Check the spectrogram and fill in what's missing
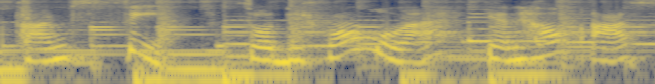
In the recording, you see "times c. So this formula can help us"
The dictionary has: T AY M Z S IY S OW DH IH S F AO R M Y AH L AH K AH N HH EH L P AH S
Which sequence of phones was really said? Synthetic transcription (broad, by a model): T AY M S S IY S OW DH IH F AO R M Y AH L AH K AH N HH EH L P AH S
